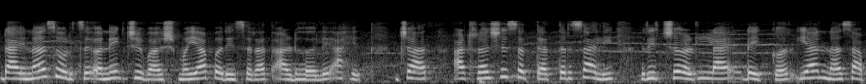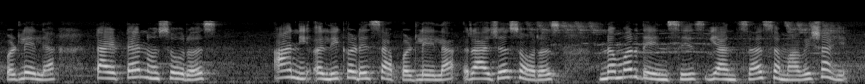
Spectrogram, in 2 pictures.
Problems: none marked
